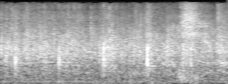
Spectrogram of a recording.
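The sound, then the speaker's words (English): A church audience claps hands together to praise the Lord in a steady, even rhythm, a sharp burst of many hands roughly twice a second, over a continuous wash of crowd clatter and no clear talking. “Clap your hands with me.”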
